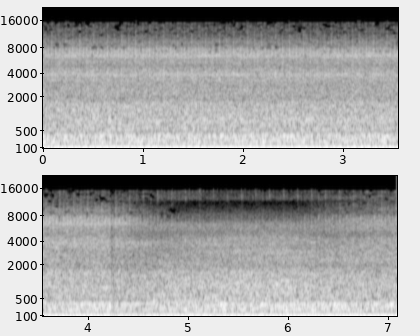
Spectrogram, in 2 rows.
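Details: Audi A4 B6 1.8T, freshly assembled engine on its first start with a temporary intercooler fitted: deep, steady low rumble with an even beat and no knocks or rattles; normal, smooth idle.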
